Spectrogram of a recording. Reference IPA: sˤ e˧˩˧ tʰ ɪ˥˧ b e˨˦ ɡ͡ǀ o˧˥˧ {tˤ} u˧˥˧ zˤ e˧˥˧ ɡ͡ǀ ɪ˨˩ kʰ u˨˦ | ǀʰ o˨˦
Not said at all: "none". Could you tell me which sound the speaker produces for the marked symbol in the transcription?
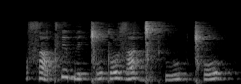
t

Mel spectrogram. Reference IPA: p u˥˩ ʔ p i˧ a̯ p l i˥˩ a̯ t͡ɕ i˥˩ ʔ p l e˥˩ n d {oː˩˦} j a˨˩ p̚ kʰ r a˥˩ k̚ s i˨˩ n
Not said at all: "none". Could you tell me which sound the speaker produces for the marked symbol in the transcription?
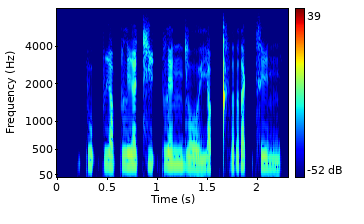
oː˩˦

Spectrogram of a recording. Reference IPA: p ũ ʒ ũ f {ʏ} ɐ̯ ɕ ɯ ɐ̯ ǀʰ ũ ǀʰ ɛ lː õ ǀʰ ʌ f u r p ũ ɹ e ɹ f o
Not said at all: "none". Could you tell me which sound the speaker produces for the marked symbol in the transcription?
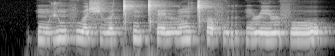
u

